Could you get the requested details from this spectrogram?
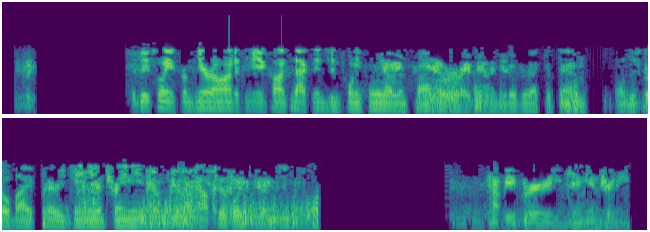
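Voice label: Incident Tac 1, Scanner audio recording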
